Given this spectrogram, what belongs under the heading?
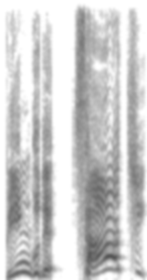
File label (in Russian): zvuki s golosom iaponskoi anime devushki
